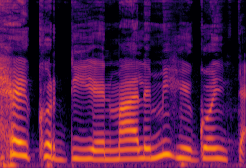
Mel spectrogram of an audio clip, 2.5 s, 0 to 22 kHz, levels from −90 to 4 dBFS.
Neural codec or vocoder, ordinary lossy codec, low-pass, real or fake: none; none; none; real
